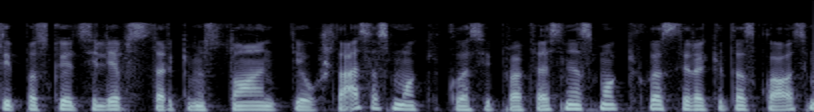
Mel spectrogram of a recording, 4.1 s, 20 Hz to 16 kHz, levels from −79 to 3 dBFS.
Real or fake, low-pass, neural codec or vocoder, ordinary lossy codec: real; 7.2 kHz; none; AAC, 64 kbps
